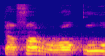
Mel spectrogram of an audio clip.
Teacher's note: रॉ को पूर पढ़ेंगे और क़ाफ को भी पूर पढ़ेंगे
